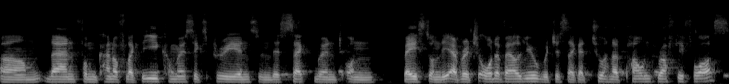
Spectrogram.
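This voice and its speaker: Talking at a very fast pace with hardly any pauses, a man with a German accent keeps a monotone, flat intonation at a medium pitch. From Germany. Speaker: startup founder. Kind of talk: panel interview.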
